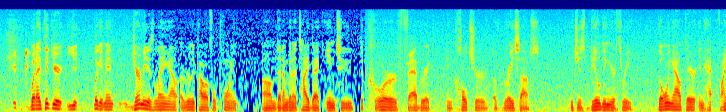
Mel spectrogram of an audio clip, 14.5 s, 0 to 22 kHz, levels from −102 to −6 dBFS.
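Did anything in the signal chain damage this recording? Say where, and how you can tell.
Yes. Between 2.91 and 7.30 s the speech shows overdone noise removal, a call-processing stage set far too aggressively. The room noise, sitting about 19 dB below the speech, collapses to near silence with twinkling specks. The suppressor is cutting individual frequency bins whenever they fall near its noise estimate, taking quiet speech detail with them. A spectrogram shows the noise floor blotched into isolated flickering dots, with speech harmonics ragged and gapped.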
